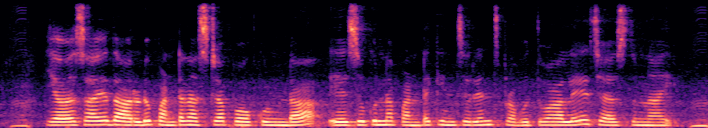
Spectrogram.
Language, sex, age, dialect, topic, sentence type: Telugu, female, 25-30, Utterandhra, agriculture, statement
